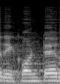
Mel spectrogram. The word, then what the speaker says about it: raconteur: तो ऐसे लोगों को जो है रेकॉन्टेयर बोलते हैं, ठीक है। क्या बोलते हैं, रेकॉन्टेयर। कैसे पढ़ेंगे, इसकी स्पेलिंग आप देखो, RACONTEUR, रेकॉन्टेयर, है ना। रेकॉन्टेयर, इसको इस तरीके से हम बोल सकते हैं, ठीक है।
